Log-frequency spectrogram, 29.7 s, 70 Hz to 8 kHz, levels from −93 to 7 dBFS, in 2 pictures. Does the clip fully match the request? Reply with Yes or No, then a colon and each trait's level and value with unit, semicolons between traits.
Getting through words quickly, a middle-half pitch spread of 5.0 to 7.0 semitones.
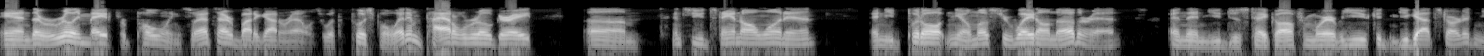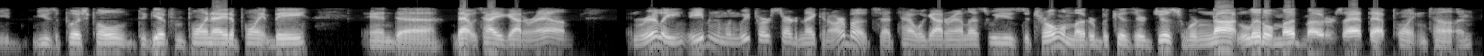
No: fast, 230 wpm; average, 2.9 semitones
